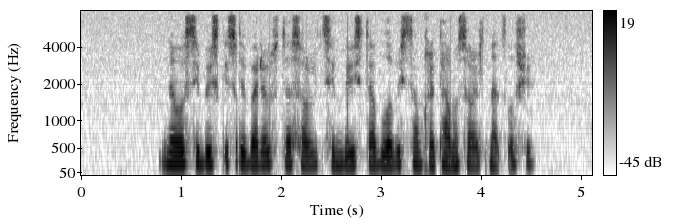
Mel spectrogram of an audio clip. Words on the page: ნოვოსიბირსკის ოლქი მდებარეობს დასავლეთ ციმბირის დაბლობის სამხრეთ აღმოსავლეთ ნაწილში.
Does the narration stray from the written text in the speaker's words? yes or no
yes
